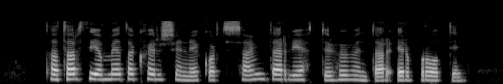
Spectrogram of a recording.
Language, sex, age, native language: Icelandic, female, 30-39, Icelandic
